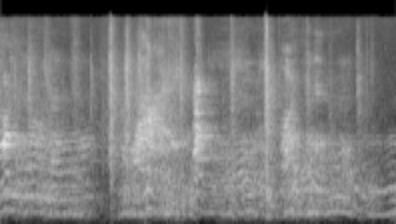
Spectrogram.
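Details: Lagotto Romagnolo puppies tussling in their pen, producing continuous overlapping nasal whines and yips that rise and fall, with a brief dip near one second before the squabbling noise resumes.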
